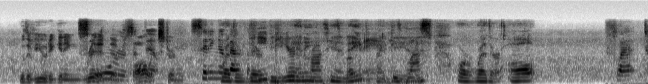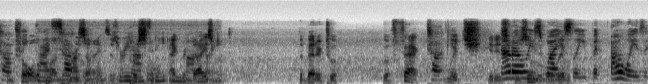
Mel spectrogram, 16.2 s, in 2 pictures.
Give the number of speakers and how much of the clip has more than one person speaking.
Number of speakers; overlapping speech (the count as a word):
four, about 55%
